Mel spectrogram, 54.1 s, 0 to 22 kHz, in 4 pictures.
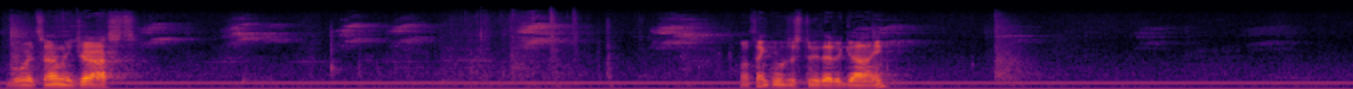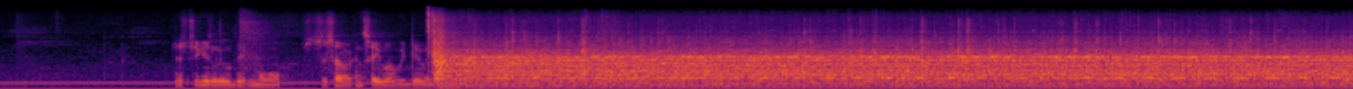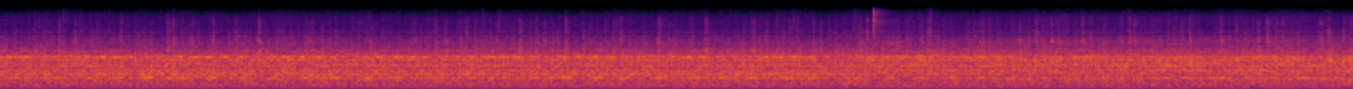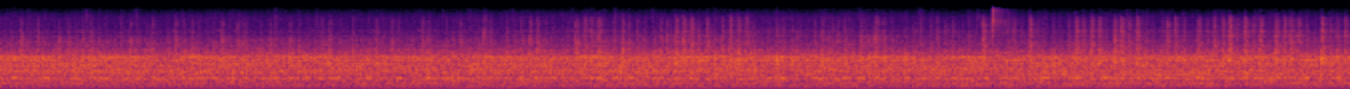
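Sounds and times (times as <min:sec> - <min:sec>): metal lathe whirring: 0:17.8 - 0:54.0.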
